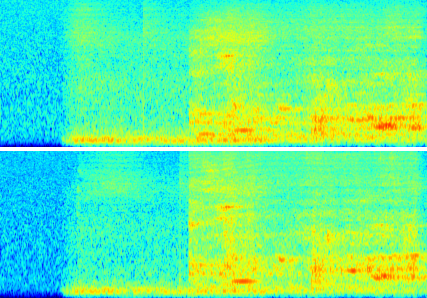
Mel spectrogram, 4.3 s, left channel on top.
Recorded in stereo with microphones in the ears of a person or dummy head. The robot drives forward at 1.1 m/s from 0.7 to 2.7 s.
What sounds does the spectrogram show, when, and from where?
1.9 s a zipper: 55° right (ahead or behind), 2.0 m; by 4.2 s 40° right (ahead or behind), 2.5 m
